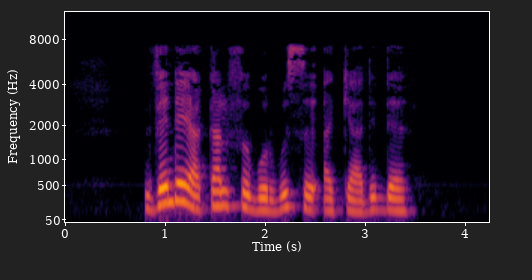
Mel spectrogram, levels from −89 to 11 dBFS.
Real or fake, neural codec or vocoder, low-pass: real; none; 7.2 kHz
